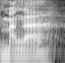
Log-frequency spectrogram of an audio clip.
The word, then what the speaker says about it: mga: we just add um the word mang spelled MGA before the noun um if you have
